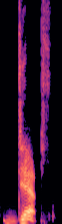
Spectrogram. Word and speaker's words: depth: Outra palavra interessante aqui que aparece bastante no cotidiano também é depth, que se escreve D-E-P-T-H e quer dizer profundidade. Depth. Depth. Sim, a pronúncia é meio chatinha de início, mas se torna bem tranquila com a prática.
